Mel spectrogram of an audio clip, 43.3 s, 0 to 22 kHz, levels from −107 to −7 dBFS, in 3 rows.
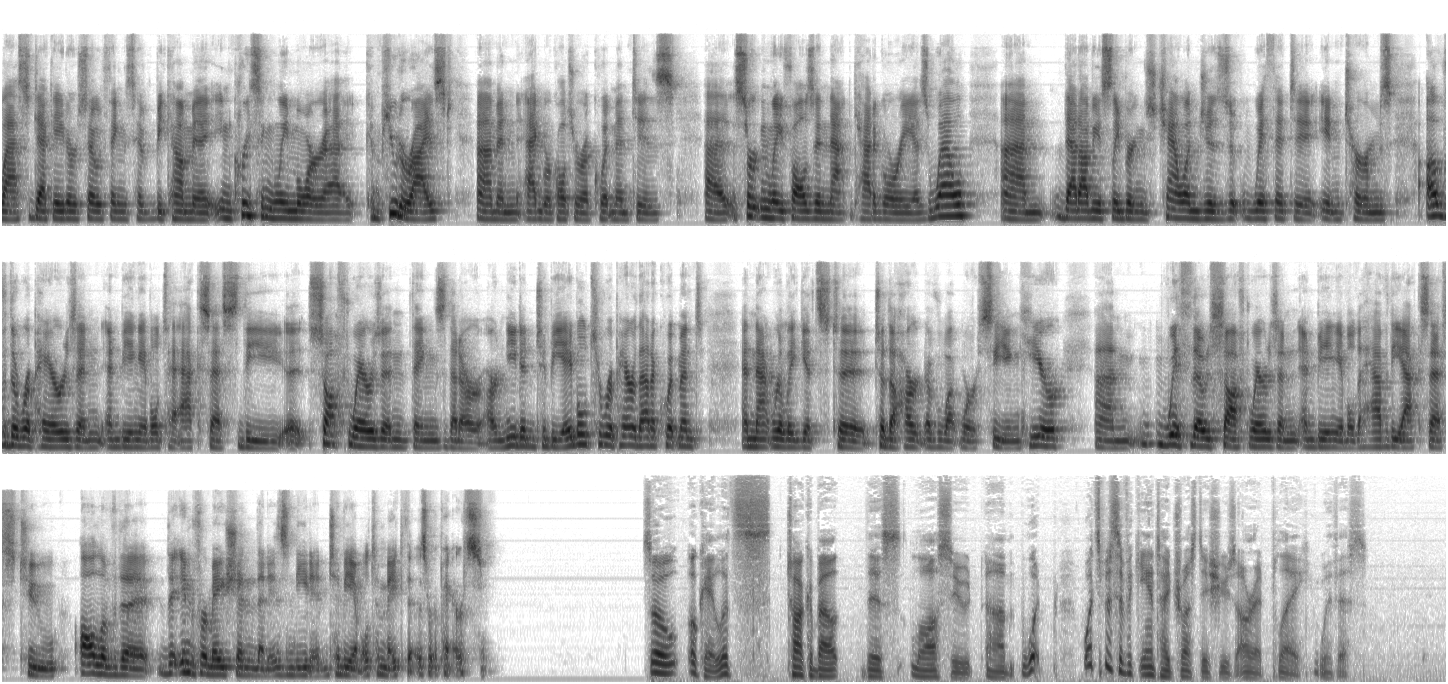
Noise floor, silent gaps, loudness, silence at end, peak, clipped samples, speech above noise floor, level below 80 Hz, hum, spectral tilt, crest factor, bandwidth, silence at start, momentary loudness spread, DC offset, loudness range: -78 dBFS; none; -27 LUFS; 0.85 s; -10 dBFS; under 0.1%; 51 dB; -70 dBFS; none; -5 dB/octave; 18 dB; 16 kHz; 0 s; 11 LU; under 0.1%; 7 LU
